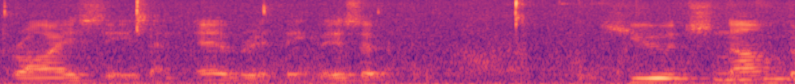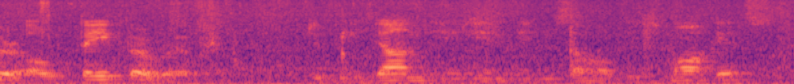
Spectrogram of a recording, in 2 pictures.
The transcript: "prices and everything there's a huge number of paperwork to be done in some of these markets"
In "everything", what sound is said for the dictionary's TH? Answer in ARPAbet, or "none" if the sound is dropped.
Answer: TH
